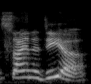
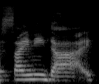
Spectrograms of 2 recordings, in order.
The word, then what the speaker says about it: sine die: I thought you said Sinadia. No, it's sine. They pronounce it in Georgia sine die.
